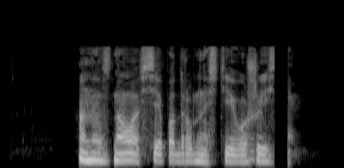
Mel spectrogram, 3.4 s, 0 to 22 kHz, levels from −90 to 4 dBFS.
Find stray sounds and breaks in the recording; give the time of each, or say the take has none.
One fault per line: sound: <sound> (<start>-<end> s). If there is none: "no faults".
sound: dropout (2.7-2.9 s)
